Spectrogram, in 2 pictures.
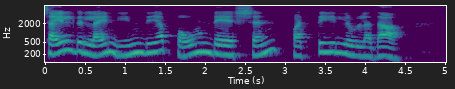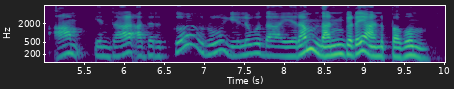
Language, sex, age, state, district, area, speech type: Tamil, female, 45-60, Tamil Nadu, Coimbatore, rural, read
